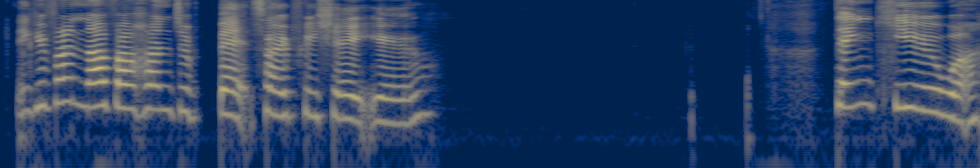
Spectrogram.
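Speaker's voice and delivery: shouting in a thankful tone. Thanking a viewer for donated bits on stream, yelling. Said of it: "I'm yelling".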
